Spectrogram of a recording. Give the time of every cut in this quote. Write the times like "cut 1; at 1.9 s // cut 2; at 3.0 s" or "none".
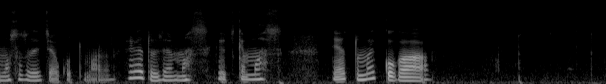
cut 1; at 1.2 s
